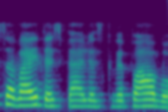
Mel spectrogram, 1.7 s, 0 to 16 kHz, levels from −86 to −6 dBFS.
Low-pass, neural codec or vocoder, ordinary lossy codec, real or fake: 7.2 kHz; codec, 16 kHz, 2 kbps, FreqCodec, larger model; MP3, 96 kbps; fake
